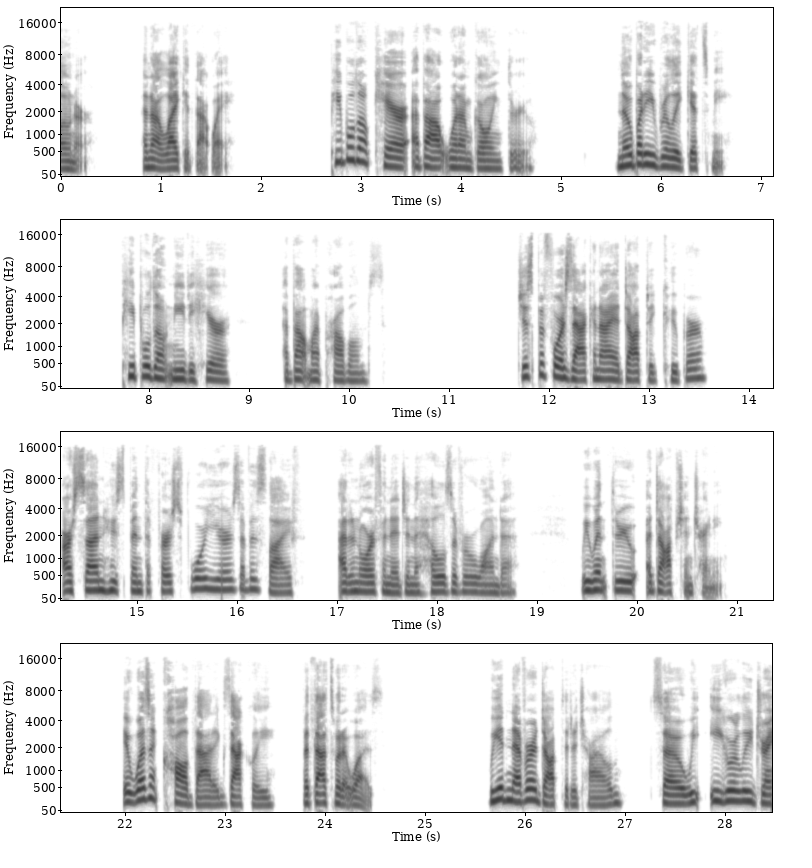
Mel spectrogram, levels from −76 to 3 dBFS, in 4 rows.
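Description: At 6.44 s the speech drops out for a block of digital silence about 2.7 ms long, and it happens twice more: at 12.22 s just before "and I adopted", and at 15.85 s between "spent the first four" and "of his life at". The output buffer likely wasn't filled in time and went out as zeros. With no fade in or out, each gap comes across as a sharp tick rather than a hole, and the length fits a 128-sample buffer.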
